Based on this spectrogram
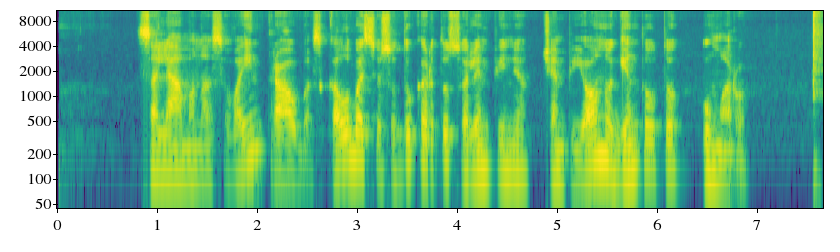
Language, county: Lithuanian, Kaunas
